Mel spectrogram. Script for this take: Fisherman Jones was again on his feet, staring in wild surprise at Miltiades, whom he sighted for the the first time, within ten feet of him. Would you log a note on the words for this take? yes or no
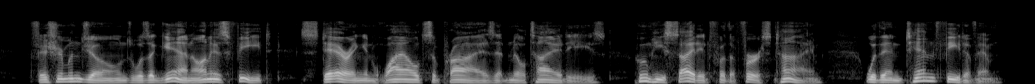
yes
